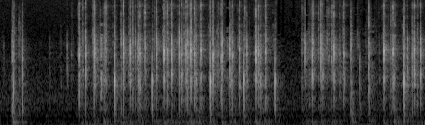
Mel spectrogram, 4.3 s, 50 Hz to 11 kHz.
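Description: Fingertips of both hands tap rapidly on the keys of a small 60% mechanical keyboard with an aluminum case, brass plate and plastic keycaps. After a brief tap and a short pause, bright, crisp clicks come in a fast, steady stream, with a short break near three seconds before the typing resumes. Each keystroke is short and dry, with almost no ring or low thump.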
